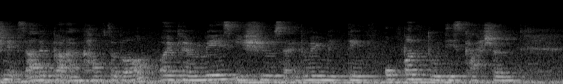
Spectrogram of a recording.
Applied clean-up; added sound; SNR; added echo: none; none; none; none.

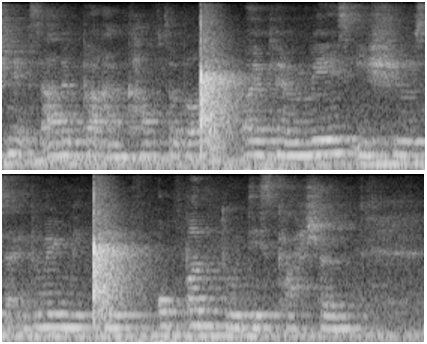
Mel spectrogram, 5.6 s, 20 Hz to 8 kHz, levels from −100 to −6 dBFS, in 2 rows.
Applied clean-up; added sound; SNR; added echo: none; Clapping; -3 dB; none.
